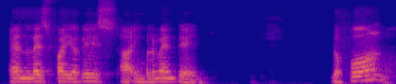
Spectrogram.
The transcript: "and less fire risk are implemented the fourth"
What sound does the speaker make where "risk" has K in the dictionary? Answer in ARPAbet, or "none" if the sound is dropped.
none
